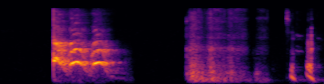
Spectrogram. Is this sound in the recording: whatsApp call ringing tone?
no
